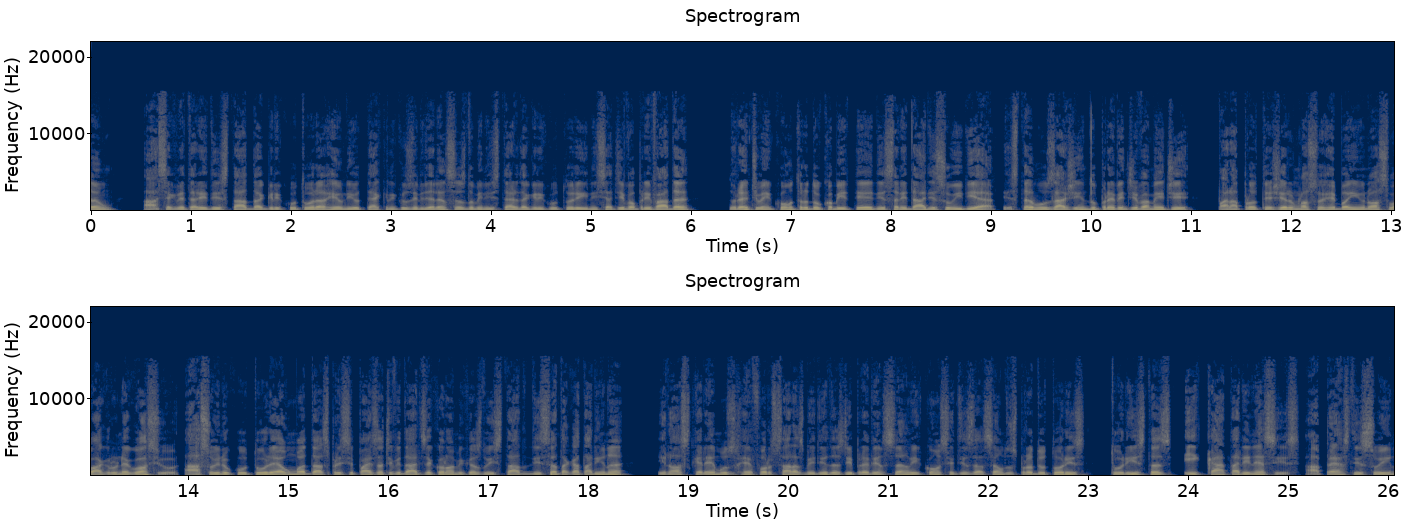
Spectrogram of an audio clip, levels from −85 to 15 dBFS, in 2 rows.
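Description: At 17.63 to 17.65 s, a single loud pop jumps well above the speech. It is likely a sudden voltage pulse in the chain. The speech continues underneath.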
